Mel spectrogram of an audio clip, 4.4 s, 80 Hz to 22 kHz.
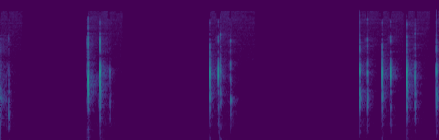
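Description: Fingertips of both hands type on a compact white mechanical keyboard with plastic keycaps and a solid body. There are 13 short, bright, clicky key taps in small bursts separated by silent pauses. Each tap stops dead with almost no ring.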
